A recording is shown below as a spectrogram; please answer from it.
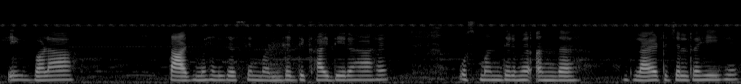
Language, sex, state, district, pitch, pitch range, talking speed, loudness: Hindi, female, Chhattisgarh, Raigarh, 200 Hz, 195-205 Hz, 135 wpm, -37 LUFS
